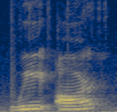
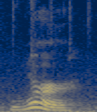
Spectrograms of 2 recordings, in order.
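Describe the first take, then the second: First: The two words are said separately in full. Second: The two words merge into one short syllable.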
